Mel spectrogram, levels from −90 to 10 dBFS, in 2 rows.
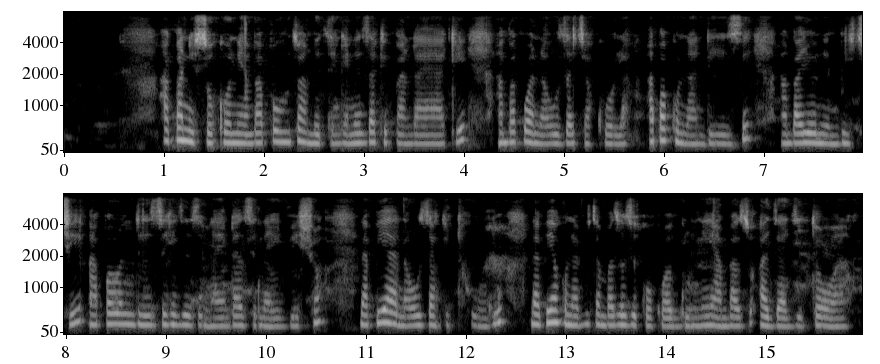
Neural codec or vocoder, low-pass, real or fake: codec, 16 kHz in and 24 kHz out, 2.2 kbps, FireRedTTS-2 codec; 7.2 kHz; fake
